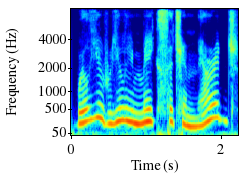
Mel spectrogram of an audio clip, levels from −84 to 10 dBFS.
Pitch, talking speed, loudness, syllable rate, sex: 240 Hz, 190 wpm, -15 LUFS, 4.9 syllables/s, female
